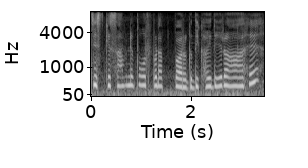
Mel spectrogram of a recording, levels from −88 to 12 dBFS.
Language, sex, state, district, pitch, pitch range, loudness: Hindi, female, Uttar Pradesh, Saharanpur, 275 Hz, 265-295 Hz, -16 LUFS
